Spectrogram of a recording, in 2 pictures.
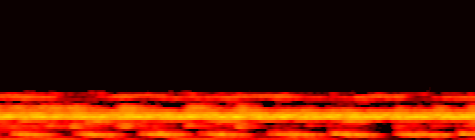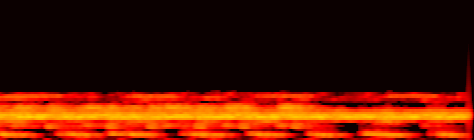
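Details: Nighttime lakeside frog chorus with rapid, rhythmic croaks pulsing about twice per second, layered over a constant high-pitched insect trill; a brief low steady hum sounds near the start.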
